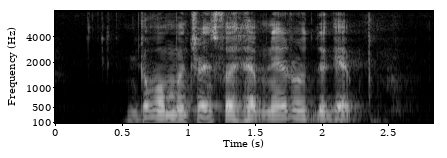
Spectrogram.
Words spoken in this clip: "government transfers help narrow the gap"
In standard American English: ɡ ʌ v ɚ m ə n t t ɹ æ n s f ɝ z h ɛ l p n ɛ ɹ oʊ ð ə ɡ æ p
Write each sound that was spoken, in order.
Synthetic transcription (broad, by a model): ɡ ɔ v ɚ m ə n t t ɹ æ n s f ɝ h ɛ p n ɛ ɹ oʊ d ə ɡ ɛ p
